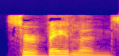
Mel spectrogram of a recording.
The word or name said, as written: surveillance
